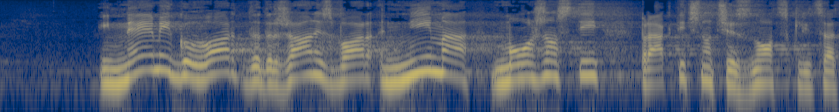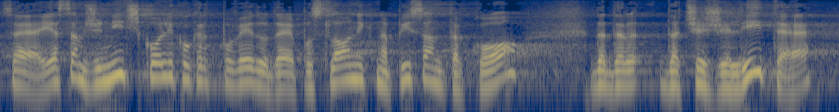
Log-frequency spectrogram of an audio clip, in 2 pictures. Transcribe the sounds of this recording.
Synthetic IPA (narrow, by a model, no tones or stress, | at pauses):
inːɛmiɡɔʋɔɾt̪̚d̪ad̪əɾʒawnizbɔːɾnimamoːʒnɔst̪ipɾaːk̚t̪it͡ʃnɔt͡ʃɛznot̪sklit̪sat̪sɛjɛ̰jəsəmʒenit͡ʃkoːlikɔkɾat̪̚pɔʋeːd̪əwd̪ajɛpɔslɔwniknapiːsant̪akʰo | d̪ad̪əd̪at͡ʃɛʒɛlit̪ɛ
